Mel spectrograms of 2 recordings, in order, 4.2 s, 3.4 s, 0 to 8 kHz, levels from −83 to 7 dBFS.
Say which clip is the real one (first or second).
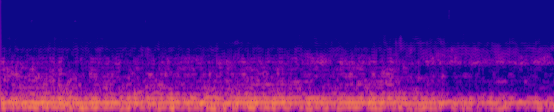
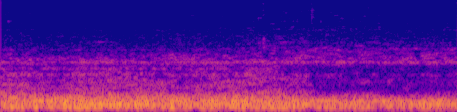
second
